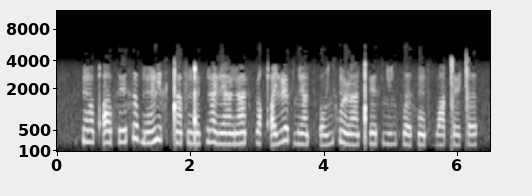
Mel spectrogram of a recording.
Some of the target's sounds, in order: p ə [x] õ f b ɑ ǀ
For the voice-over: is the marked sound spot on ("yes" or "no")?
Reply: yes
